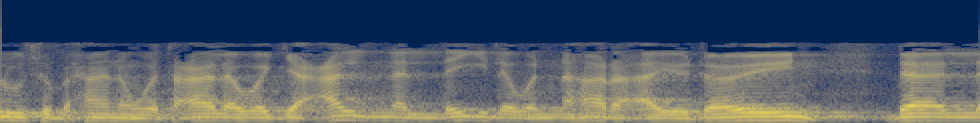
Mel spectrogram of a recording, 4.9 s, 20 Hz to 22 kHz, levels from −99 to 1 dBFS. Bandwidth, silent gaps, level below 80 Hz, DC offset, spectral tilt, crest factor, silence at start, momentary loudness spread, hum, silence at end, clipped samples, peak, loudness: 5.4 kHz; none; -58 dBFS; under 0.1%; -11.5 dB/octave; 18 dB; 0 s; 7 LU; none; 0 s; under 0.1%; -2 dBFS; -20 LUFS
